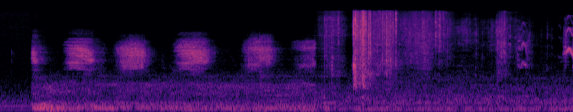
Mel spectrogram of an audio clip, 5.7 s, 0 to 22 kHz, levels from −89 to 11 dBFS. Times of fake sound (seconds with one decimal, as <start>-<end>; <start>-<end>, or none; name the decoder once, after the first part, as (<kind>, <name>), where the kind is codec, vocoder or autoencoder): 1.0-1.5 (codec, SNAC); 2.4-3.5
